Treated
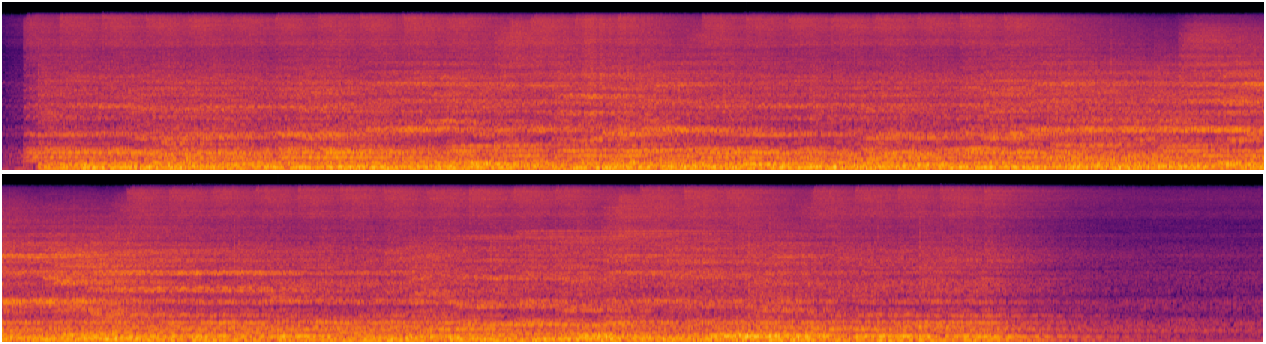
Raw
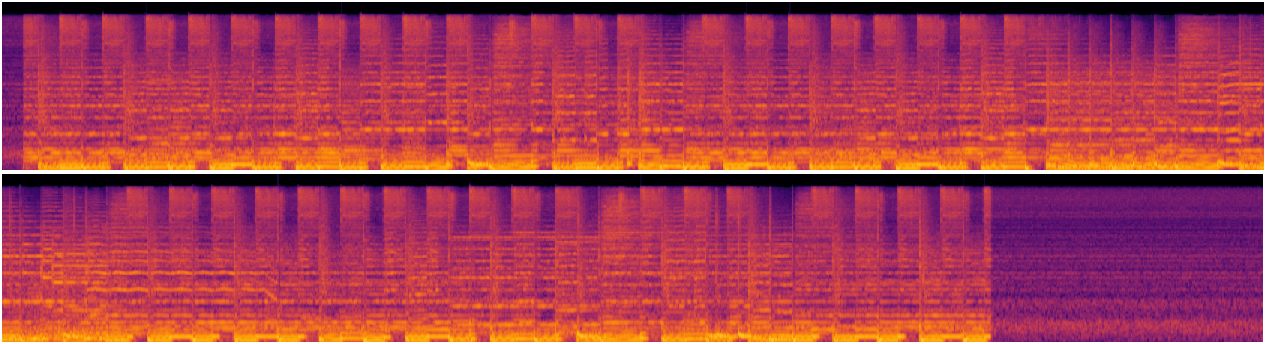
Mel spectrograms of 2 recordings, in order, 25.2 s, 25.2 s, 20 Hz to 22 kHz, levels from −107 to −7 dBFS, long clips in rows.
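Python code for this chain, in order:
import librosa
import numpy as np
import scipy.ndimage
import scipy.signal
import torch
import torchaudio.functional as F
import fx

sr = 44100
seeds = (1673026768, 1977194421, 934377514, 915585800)

y = fx.dmg_buzz(x, sr, base_hz=60.0, harmonics=5, level_db=-50.0, tilt_db=-5, odd_only=False)
y = fx.vibrato(y, sr, rate_hz=12.0, depth_cents=70.0)
y = fx.rev_schroeder(y, sr, rt60_s=3.6, comb_ms=31, drr_db=-6.5)
y = fx.env_flatten(y, sr, amount_pct=50, at=(5.81, 6.33))
y = F.gain(torch.from_numpy(y), -7.5).numpy()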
